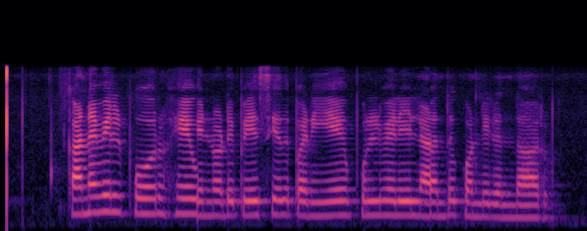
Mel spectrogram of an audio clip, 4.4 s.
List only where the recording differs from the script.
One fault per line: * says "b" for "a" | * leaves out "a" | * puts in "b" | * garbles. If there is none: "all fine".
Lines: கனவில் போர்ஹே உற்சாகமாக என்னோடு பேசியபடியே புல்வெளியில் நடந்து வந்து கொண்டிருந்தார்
* leaves out "உற்சாகமாக"
* leaves out "நடந்து"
